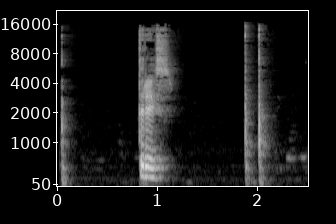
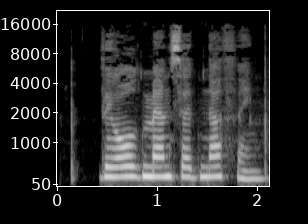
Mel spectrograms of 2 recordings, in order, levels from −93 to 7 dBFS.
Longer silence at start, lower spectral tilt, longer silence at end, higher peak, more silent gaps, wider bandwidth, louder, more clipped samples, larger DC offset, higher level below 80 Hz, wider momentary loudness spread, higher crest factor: second, 0.05 s vs 0.45 s; second, -1.5 dB/octave vs -5.5 dB/octave; first, 0.45 s vs 0.05 s; about the same, -2 dBFS vs -2 dBFS; neither; about the same, 16.5 kHz vs 16 kHz; about the same, -18 LUFS vs -16 LUFS; neither; neither; about the same, -60 dBFS vs -58 dBFS; first, 19 LU vs 10 LU; first, 22 dB vs 14 dB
